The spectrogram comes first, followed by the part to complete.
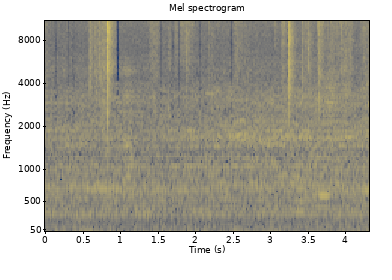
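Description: Quiet room hum with a few faint light clicks from trading cards being handled on a table.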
